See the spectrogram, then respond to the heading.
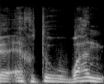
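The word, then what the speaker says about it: Erdoğan: pour l'Europe Alex bah ça veut dire que erdoan quand on prononce erdo ça c'est Erdogan mais on prononce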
